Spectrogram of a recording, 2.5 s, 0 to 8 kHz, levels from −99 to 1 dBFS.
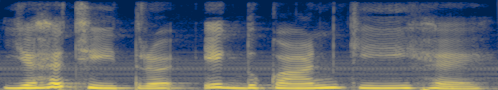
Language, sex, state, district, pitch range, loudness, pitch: Hindi, female, Karnataka, Bangalore, 205-235 Hz, -15 LUFS, 215 Hz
